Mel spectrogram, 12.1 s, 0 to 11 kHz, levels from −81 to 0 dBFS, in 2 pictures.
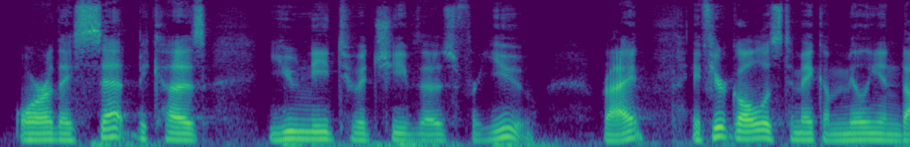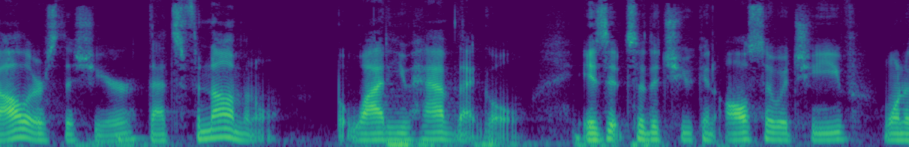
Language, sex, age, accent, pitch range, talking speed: English, male, 30-49, American, 100-115 Hz, 210 wpm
